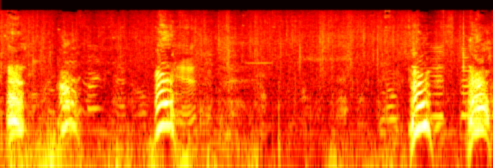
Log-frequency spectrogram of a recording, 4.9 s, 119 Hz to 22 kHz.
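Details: Pack of 16 Basset Hounds walking on Marlborough Downs, Wiltshire, in December: scattered deep, harmonic barks and bays in short bursts, separated by gaps, with outdoor background and a woman's voice nearby.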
